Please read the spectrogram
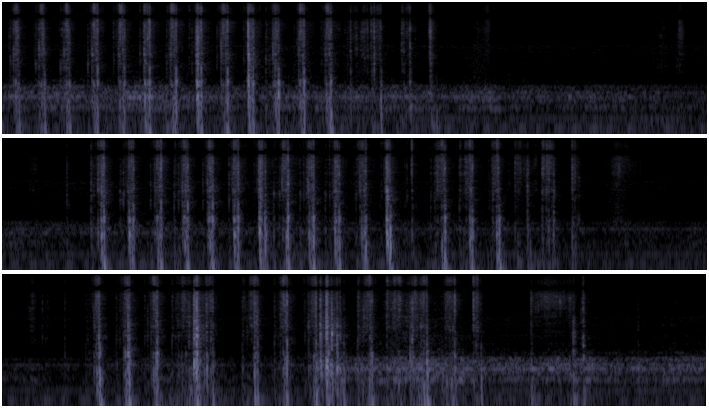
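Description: Deck of tarot cards being shuffled by hand: runs of rapid card slaps, about seven a second, in three bursts with pauses of a few seconds between.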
